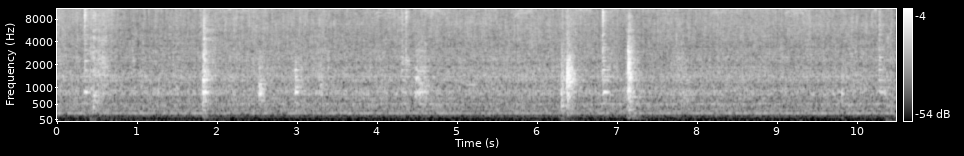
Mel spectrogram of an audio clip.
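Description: Ground beef frying in a greasy pan for Hamburger Helper Stroganoff, a steady soft sizzle with occasional scraping knocks as the meat is stirred, fairly quiet and without talk.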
